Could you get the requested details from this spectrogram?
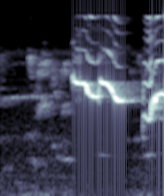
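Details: Oriental magpie-robin giving an agitated fighting song, used as a lure to provoke other magpie-robins into singing; a short, loud whistled phrase that slides down and then rises sharply at the end.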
